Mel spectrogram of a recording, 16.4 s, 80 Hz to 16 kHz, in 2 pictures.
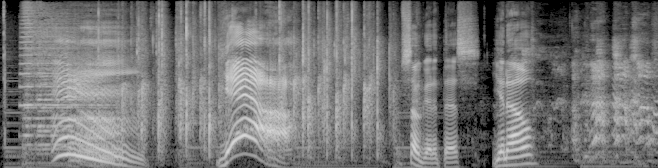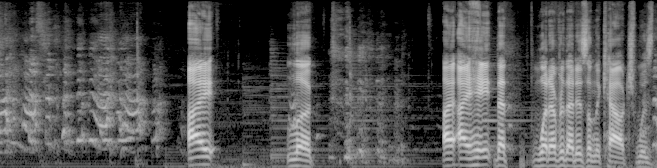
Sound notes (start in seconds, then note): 0.0 triumphant music; 3.8 audience applauding; 6.9 audience laughing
